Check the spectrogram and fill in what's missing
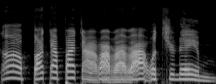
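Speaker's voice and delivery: put-on high, babbling child's voice; little girl. Little girl babbling up at Rey, high child voice. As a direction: coo like a small girl meeting a stranger. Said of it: "some little girl comes up to her".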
